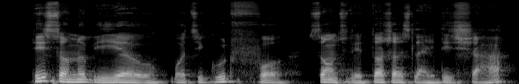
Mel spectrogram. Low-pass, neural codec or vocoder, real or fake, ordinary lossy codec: none; vocoder, 48 kHz, 128 mel bands, Vocos; fake; none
